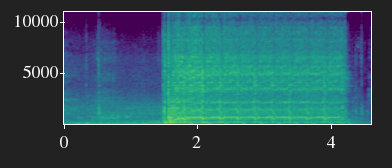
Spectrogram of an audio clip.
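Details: John Deere 165 Hydro lawn tractor with sporadic spark, cranking with a new cheap Amazon igniter chip and spark tester hooked up: steady starter churning at about four pulses a second that never fires, then stops; no spark, open ignition coil.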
